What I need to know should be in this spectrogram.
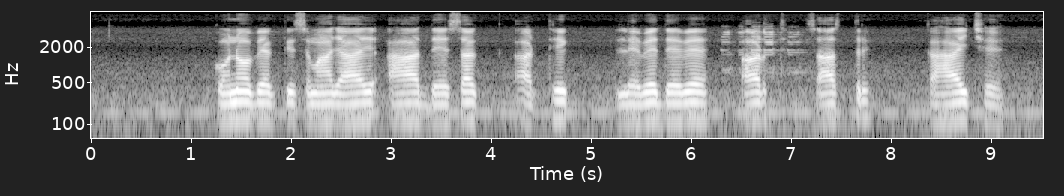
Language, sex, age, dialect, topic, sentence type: Maithili, male, 18-24, Bajjika, banking, statement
